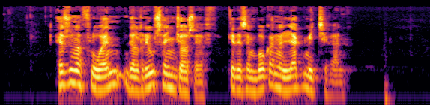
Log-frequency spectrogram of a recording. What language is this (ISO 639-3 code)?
cat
